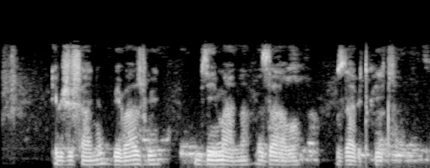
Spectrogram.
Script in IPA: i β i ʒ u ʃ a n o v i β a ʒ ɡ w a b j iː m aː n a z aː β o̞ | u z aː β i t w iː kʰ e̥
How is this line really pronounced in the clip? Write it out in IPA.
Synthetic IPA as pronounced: i β i ʃ u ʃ a ɲ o β i β a ʒ ɡ w e b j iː m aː n a z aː β o̞ | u z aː β i t w iː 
